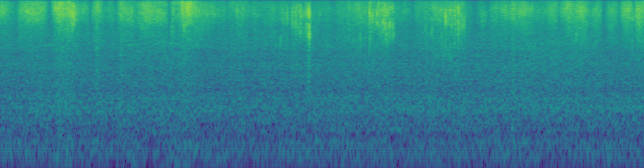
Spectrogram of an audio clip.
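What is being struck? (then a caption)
Knit fabric tank top. Fingertips and nails scratch and rub an olive green knit fabric tank top being worn, working over the shoulders and chest with one or both hands. The result is a steady, dense scratchy rustle with a bright hiss on top and a low soft rumble underneath, swelling slightly with each pass of the hand.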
